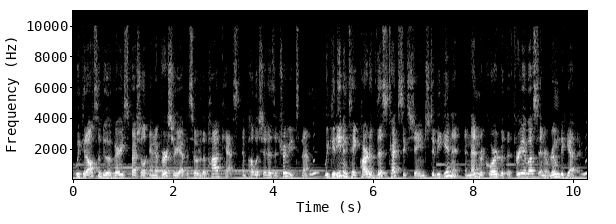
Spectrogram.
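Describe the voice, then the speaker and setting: A man's voice: fairly high pitch, lively intonation, fast talker, few pauses. A middle-aged American man hosting a podcast in a casual, conversational style. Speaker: podcast host. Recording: roomy sound with music.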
